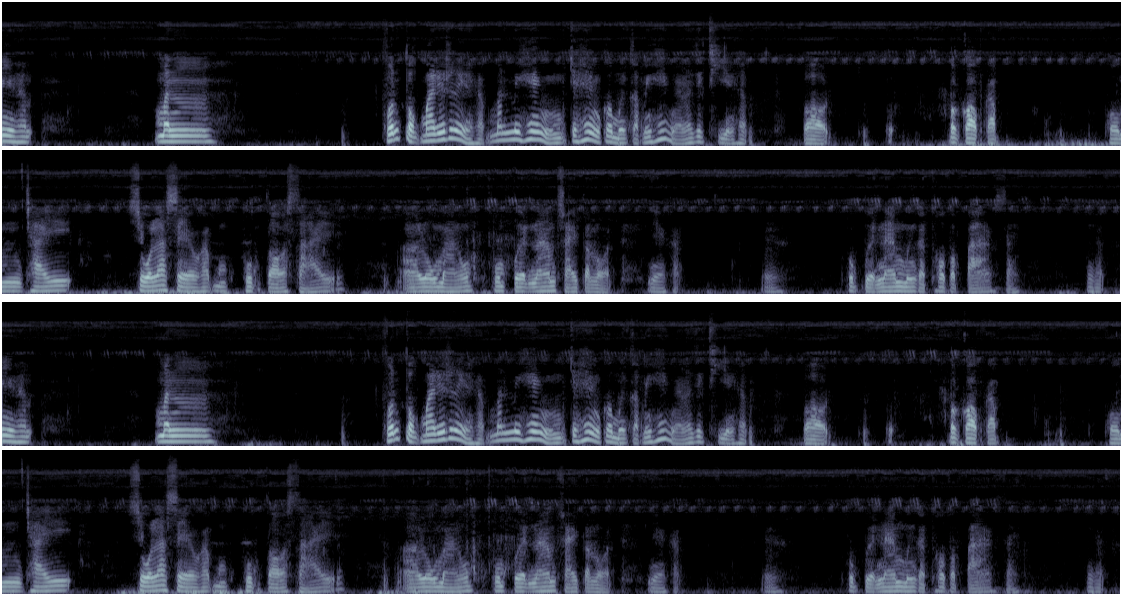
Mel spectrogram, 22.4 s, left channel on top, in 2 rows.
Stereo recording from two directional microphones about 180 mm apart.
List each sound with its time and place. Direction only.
0.0 s speech: centre (ahead or behind)
1.5 s speech: centre (ahead or behind)
3.8 s speech: centre (ahead or behind)
9.5 s speech: centre (ahead or behind)
11.0 s speech: centre (ahead or behind)
19.8 s speech: 20° left (ahead or behind)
